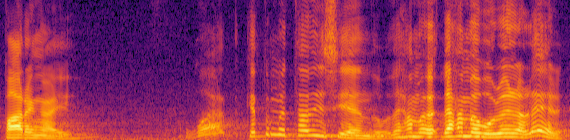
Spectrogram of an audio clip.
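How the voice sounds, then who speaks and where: A man teaching a Bible study, talking fast and passionately and slipping English words into his sermon. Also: high-pitched, wildly swooping pitch, gravelly, big-room sound. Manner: mixes English into Spanish. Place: church hall.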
